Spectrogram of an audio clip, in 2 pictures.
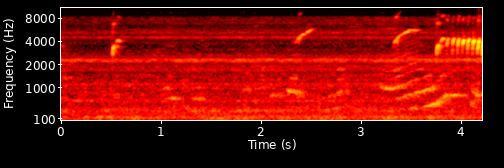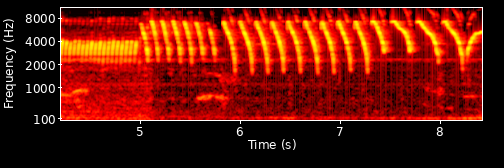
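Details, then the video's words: Canary training song for other birds: faint scattered notes over a low background hum, then a buzzy phrase building into a loud rapid trill of downswept notes. "KENARI GACOR DOR 2 JAM FULL TANPA IKLAN"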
